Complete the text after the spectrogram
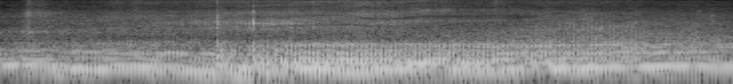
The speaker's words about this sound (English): There's a lot of cars out.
